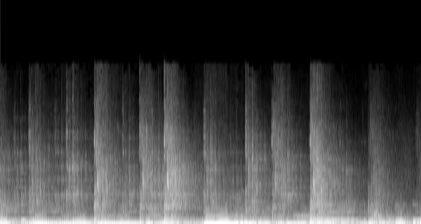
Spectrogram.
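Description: Small jazz combo playing live: moving pitched lines from the bass, piano and guitar under a steady run of sharp strokes from the drum kit, about three a second.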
